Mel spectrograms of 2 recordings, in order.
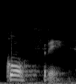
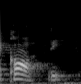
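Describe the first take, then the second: First: Cofre said the Spanish way, ending in a clear e; correct Spanish cofre. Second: Cofre said Portuguese style, ending in an i sound; wrong Portuguese cofre. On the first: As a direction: cofre with a pure final e, not i. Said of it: "não é cofre, cofre". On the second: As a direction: cofre with a reduced final e like cofri. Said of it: "não é cofre". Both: Shown as a demonstration.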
